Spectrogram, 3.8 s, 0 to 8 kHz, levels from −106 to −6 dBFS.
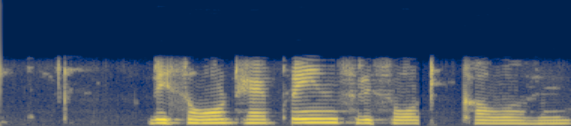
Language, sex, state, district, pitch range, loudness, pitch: Hindi, female, Punjab, Kapurthala, 195-220 Hz, -17 LUFS, 215 Hz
